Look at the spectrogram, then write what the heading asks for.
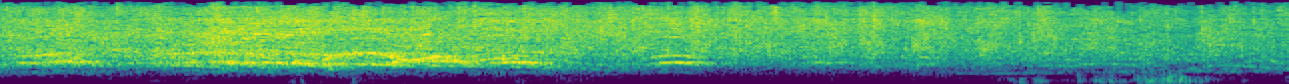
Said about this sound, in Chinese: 谢谢，谢谢大家给我一个人的掌声。 俩人表演给一个人掌声， 我都不爱说了，真的 是。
